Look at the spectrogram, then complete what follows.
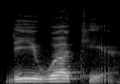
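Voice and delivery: emphatic demo. Shown as a demonstration. Teacher drilling the full question loudly. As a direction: project the whole question clearly.

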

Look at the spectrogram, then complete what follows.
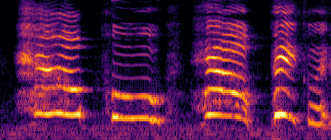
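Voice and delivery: high, loud cry for help; frightened shout, high and loud. A narrator's reading. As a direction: yell out to friends in panic. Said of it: "he shouted".

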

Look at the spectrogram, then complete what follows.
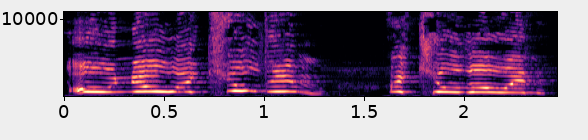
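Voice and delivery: high, loud wail of alarm; panicked cry. Real, not acted. Player realizing he killed his teammate Owen, panicked high cry. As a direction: cry out in dismay at your own blunder.

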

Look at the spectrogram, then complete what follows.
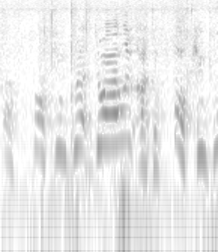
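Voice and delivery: swearing tirade. Real, not acted. Angry stranger confronting players.

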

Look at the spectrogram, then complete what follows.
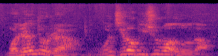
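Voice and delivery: ordinary talk, nothing marked

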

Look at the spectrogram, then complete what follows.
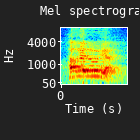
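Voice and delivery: loud, high cry of exultation; praise shout. Real, not acted. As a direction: shout it out to rouse the congregation. Preacher cries out praise to congregation.

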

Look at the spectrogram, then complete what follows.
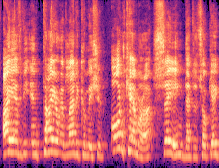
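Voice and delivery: retold furious telling-off, shouted high and loud; heated rant. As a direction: tear into the IFL guy at full volume. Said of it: "I go".

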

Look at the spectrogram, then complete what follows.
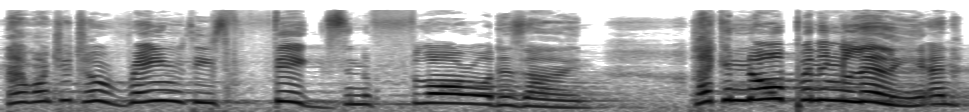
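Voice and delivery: normal talking voice

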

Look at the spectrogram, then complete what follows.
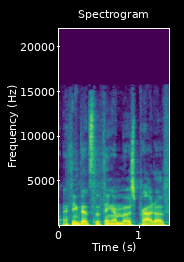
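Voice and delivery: usual speaking voice

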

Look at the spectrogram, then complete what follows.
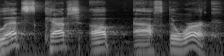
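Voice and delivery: "Let's catch up after work" stretched out very slowly; unhurried teacher demo of the sentence; slow model sentence. Shown as a demonstration. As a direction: model the line slowly for learners. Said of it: "รวมประโยคครับ".

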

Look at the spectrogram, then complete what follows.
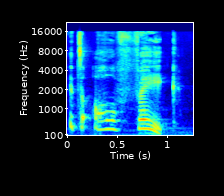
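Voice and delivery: a high, slurring showman leering as he confides; drunken leer. Acted. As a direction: sound tipsy and sly, letting him in on a secret. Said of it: "he leered drunkenly".

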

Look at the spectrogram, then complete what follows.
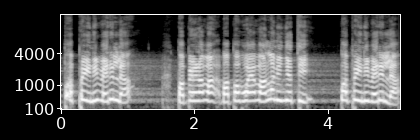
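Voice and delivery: put-on high, tearful child calling her mother; crying child. A narrator's reading. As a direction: cry out that father is gone. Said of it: "കരയുന്നത് കണ്ടപ്പോഴേക്കും".

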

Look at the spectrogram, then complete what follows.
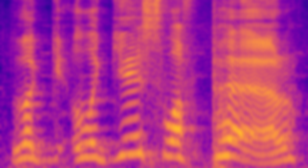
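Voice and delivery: hammed-up English accent. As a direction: stretch out Legislav Pear like an Englishman. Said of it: "já už mluvím v anglickém přízvuku".

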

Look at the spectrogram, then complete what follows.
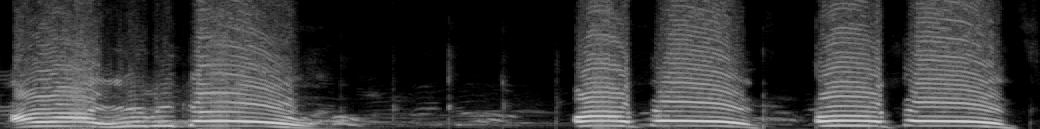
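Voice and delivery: real high-pitched field yell; rousing coach's shout. Real, not acted. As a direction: holler to fire up the players. Coach calling players into drill.

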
